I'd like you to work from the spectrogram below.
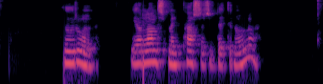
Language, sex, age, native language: Icelandic, female, 30-39, Icelandic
